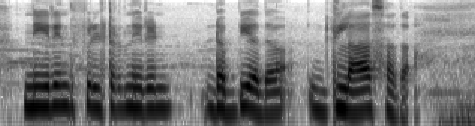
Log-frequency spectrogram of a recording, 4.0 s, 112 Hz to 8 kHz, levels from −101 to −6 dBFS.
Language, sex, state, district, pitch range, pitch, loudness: Kannada, female, Karnataka, Bidar, 185-215 Hz, 205 Hz, -15 LUFS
